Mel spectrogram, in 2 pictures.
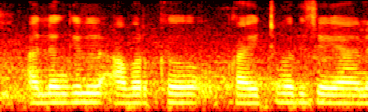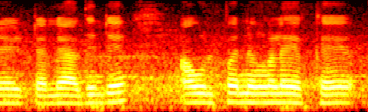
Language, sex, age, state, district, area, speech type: Malayalam, female, 45-60, Kerala, Kottayam, rural, spontaneous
